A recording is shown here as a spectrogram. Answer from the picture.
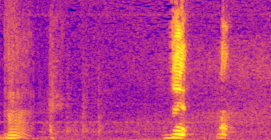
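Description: A man's choking, gasping cries: a short one at the start, then two more past the middle, the first of those the loudest.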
